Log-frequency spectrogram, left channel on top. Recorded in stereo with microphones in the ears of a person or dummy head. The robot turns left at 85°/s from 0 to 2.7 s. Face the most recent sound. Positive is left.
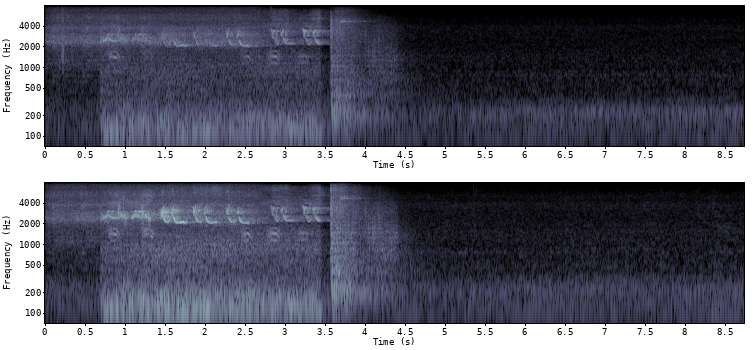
turn(degrees=-20)  # may be behind; listen again after turning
